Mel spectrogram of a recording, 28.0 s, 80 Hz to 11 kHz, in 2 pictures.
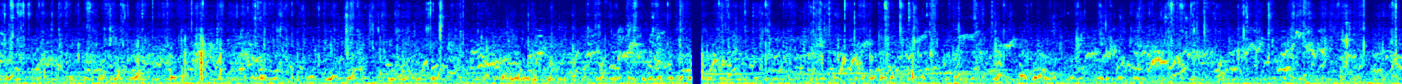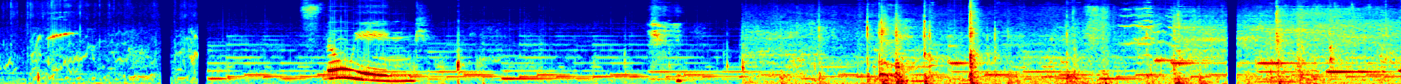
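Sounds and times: guinea pigs munching: 0.0s - 28.0s
soft squeaks: 22.8s - 26.3s.

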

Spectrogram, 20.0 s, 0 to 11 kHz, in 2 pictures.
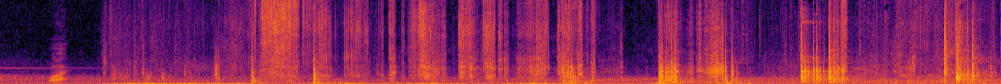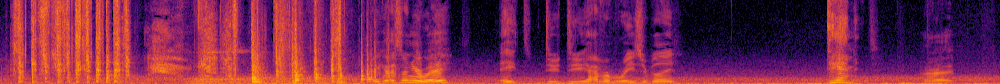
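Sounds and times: rock rasping on griptape: 2.2s - 14.0s.

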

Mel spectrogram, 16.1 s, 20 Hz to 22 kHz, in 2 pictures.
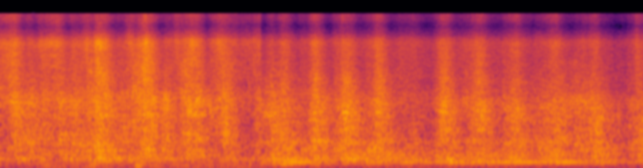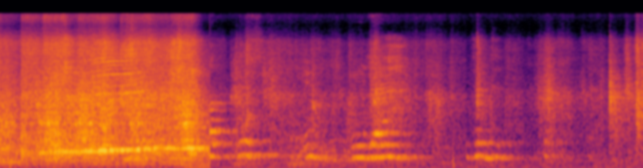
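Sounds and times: rhythmic scraping strokes: 0.0s - 11.7s.

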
